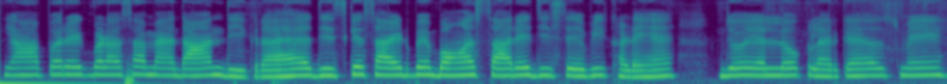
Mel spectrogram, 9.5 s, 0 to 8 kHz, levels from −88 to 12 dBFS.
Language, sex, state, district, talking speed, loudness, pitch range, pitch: Hindi, female, Chhattisgarh, Balrampur, 145 wpm, -19 LUFS, 205-225 Hz, 215 Hz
